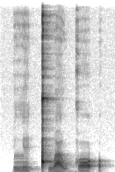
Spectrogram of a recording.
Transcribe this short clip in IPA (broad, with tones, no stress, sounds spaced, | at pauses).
l i˥˩ t̚ kʰ w a˩˦ w k ɔ˦˥ ʔ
